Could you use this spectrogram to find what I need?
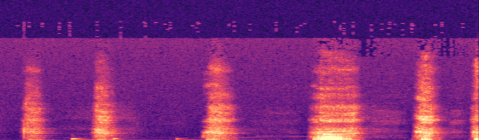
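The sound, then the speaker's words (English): A bear sniffing and huffing around outside a tent in the morning: six loud, breathy bursts of air in an uneven rhythm, a few carrying a low, throaty grunting tone, with no talking. “And sure enough, it's a bear sniffing around outside.”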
